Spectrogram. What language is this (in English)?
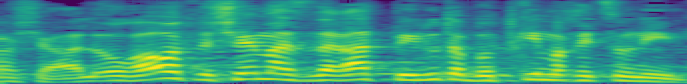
Hebrew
